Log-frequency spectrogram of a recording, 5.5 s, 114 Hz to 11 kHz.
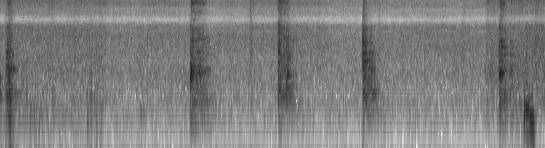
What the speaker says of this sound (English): These should be frying for about 5-6 minutes.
